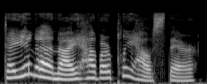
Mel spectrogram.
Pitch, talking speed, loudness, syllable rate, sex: 280 Hz, 205 wpm, -15 LUFS, 6.4 syllables/s, female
